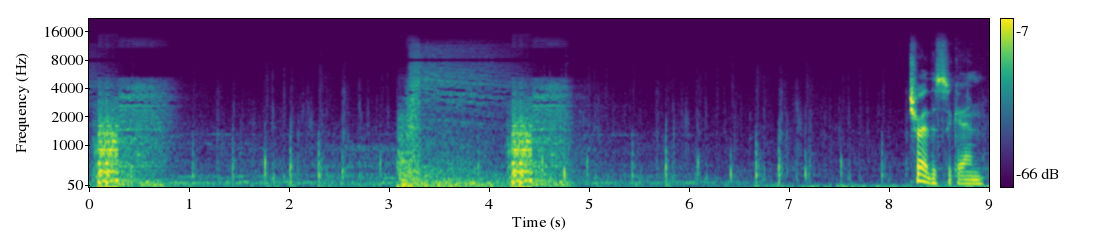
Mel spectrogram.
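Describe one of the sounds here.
Footsteps tap steadily on a hard floor and metal stairs.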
